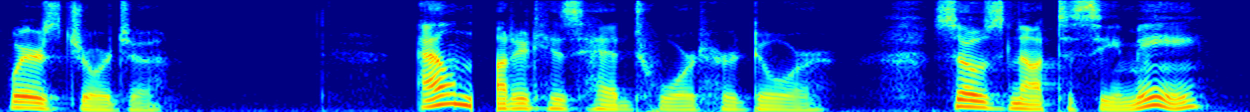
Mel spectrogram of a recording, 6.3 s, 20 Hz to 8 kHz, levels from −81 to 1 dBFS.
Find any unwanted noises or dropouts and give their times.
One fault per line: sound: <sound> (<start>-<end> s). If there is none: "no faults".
sound: dropout (2.4-2.5 s)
